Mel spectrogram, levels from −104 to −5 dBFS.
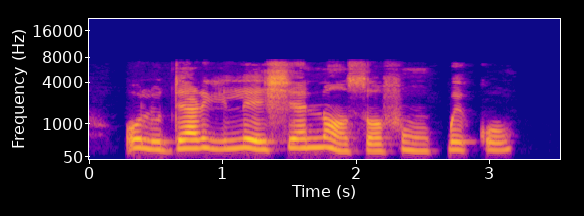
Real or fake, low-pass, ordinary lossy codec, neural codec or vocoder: real; 7.2 kHz; none; none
